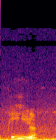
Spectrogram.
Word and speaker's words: Peel: Now, a stockade or fortress in the Norse means a peel, and you spell it P-E-E-L-E, and they say that's how Peel got its name.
